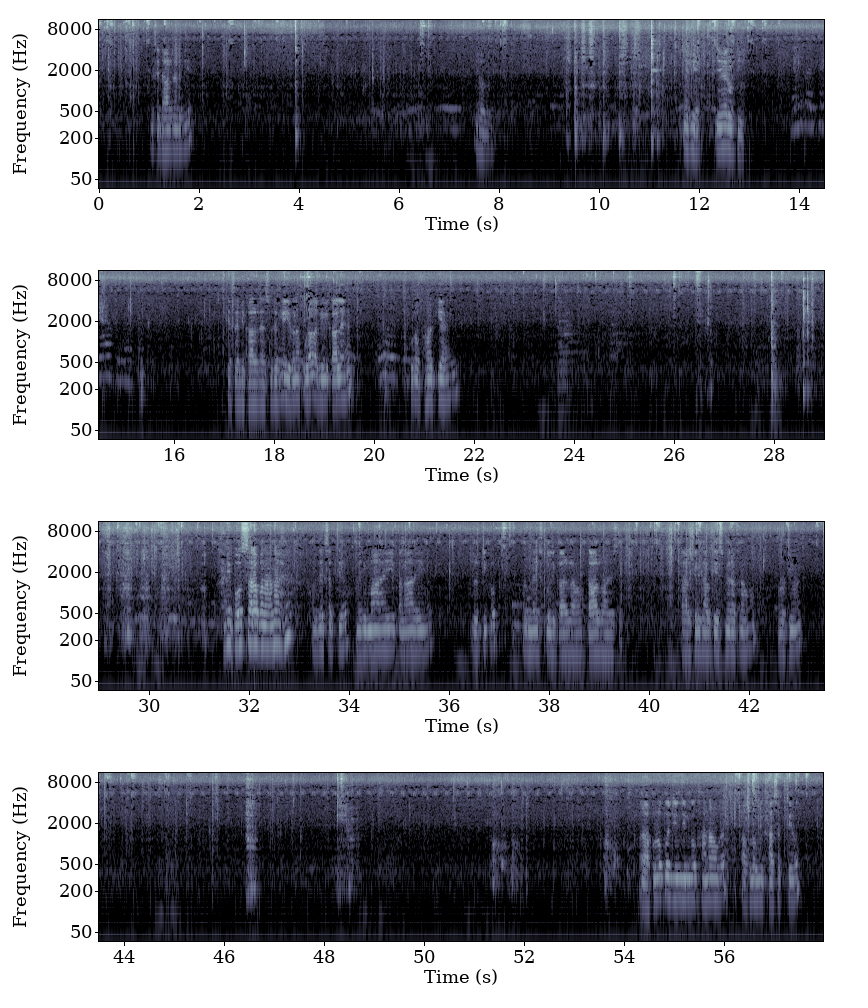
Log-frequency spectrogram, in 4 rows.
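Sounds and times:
rotis sizzling in hot oil: 0.0s - 57.9s
deep-frying sizzle: 1.3s - 5.3s, 13.1s - 26.0s.

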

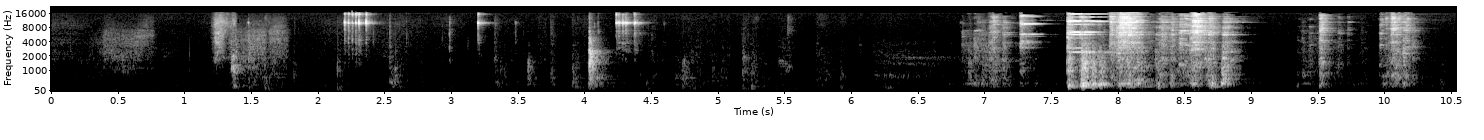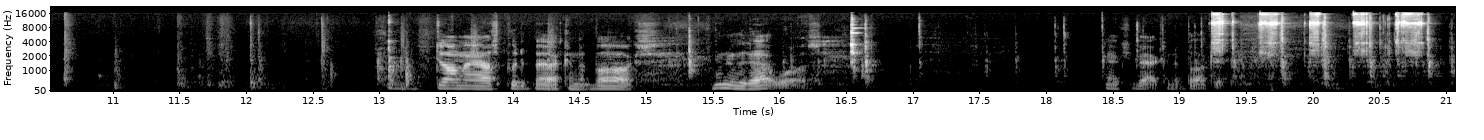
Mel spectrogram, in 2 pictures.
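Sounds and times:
metal hand tools clinking: 2.2s - 2.4s, 4.2s - 4.4s, 19.2s - 21.0s.

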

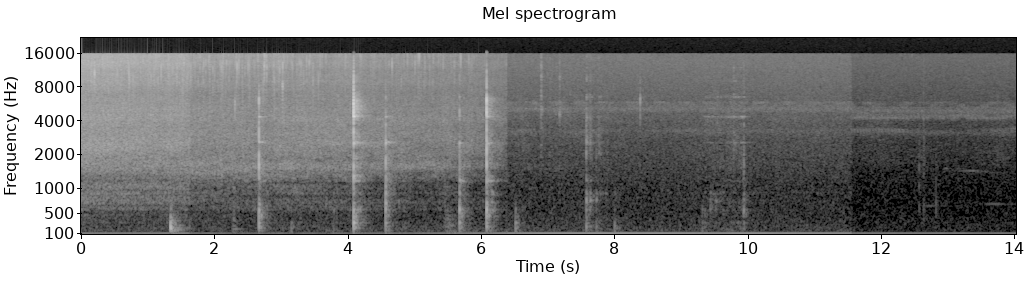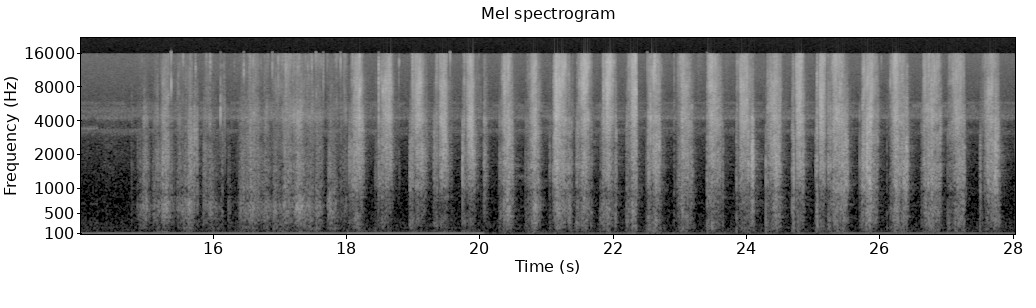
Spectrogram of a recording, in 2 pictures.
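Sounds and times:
pastry brush strokes on flatbread: 14.8s - 27.9s.

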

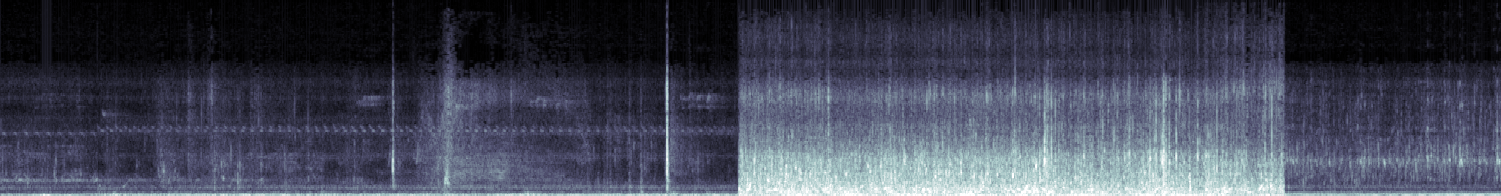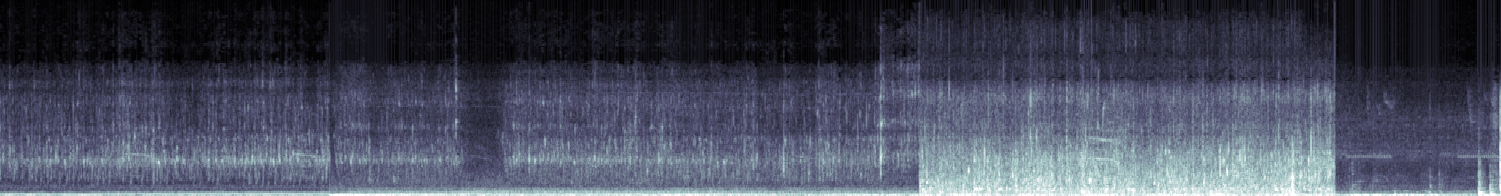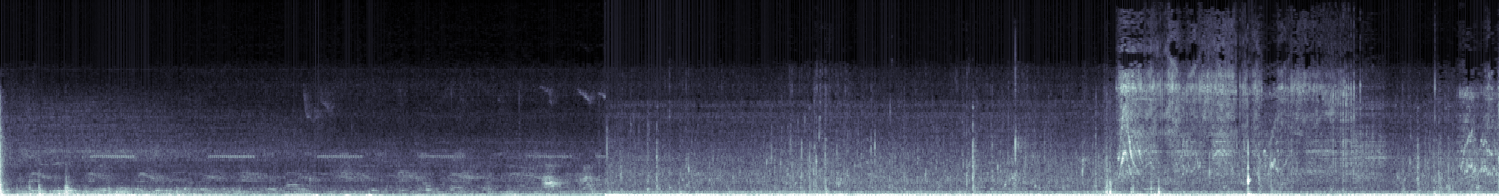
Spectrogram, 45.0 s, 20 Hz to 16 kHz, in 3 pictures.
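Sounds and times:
water splashing along kayak hull: 7.4s - 12.9s, 22.3s - 28.4s.

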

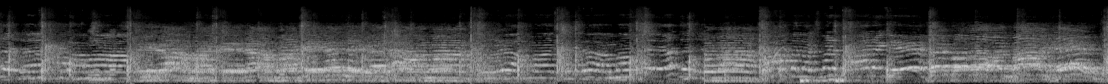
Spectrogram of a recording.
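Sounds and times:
woman singing: 0.0s - 1.7s, 4.1s - 9.6s
group clapping in time: 0.0s - 11.0s.

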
